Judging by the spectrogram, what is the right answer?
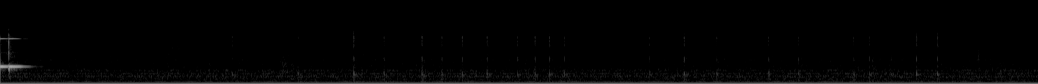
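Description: A stylus tapping and ticking on a tablet screen while handwriting, heard as a string of faint, irregular light clicks over a steady low hum. There is one sharper click right at the start.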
